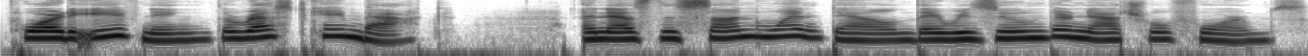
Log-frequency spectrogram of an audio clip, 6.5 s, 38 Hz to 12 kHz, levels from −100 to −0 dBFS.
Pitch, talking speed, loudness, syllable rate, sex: 230 Hz, 155 wpm, -17 LUFS, 4.1 syllables/s, female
